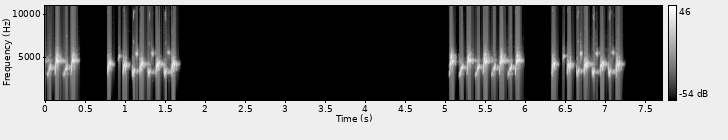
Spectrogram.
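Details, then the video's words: Goldfinch song for teaching chicks and songbirds: four short bursts of fast, high, tinkling twitters, each a tight cluster of repeated chirps, arriving in pairs separated by a long quiet gap. No other sounds. "Analysis of goldfinch songs and their performance in education"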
